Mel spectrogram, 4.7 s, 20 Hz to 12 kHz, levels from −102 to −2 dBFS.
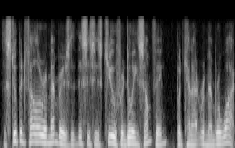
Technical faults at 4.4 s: none

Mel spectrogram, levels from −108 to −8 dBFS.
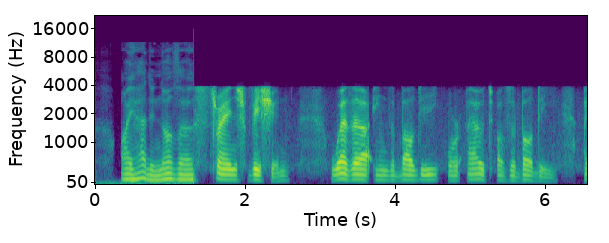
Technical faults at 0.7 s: none

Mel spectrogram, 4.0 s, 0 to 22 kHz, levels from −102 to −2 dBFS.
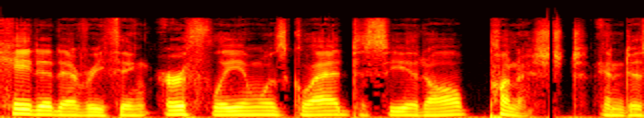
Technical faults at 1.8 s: none

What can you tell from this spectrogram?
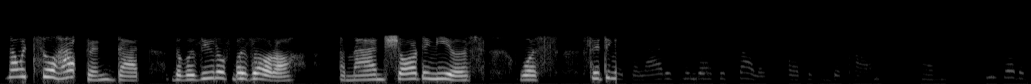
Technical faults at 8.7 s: AMR narrowband mobile codec; one channel inverted; AMR bit errors

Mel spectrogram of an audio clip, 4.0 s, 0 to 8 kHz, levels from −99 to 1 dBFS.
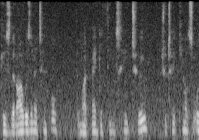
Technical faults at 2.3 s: noise suppressor artifacts; speech cut by the noise suppressor

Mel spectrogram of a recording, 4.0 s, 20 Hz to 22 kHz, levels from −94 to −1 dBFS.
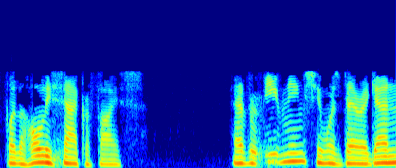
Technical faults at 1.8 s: AMR narrowband mobile codec

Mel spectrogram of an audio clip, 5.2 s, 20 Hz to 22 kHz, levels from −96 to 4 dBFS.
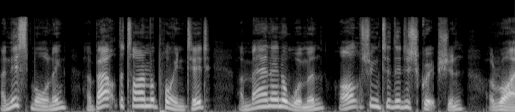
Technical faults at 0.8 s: none

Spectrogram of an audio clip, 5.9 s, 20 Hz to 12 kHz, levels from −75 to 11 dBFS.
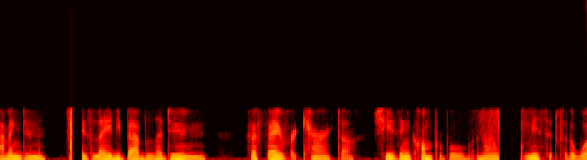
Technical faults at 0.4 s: packet loss with pitch repetition

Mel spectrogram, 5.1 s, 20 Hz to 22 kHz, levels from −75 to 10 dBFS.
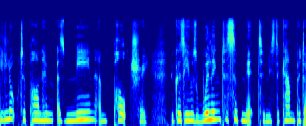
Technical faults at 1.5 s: none

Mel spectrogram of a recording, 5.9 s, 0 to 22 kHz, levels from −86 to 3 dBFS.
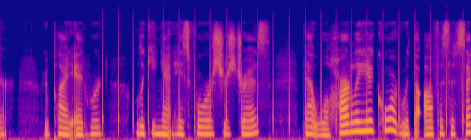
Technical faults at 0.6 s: none

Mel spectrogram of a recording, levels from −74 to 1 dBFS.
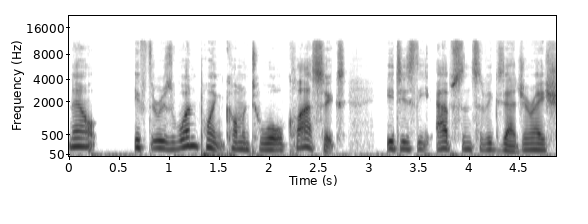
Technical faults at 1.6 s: none

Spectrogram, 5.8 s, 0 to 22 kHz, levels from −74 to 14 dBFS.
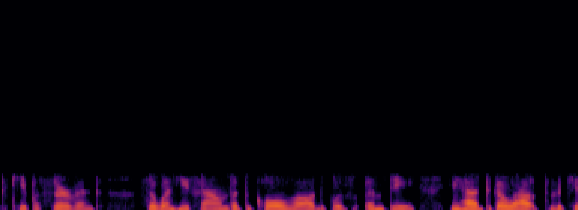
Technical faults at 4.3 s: G.723.1 codec

